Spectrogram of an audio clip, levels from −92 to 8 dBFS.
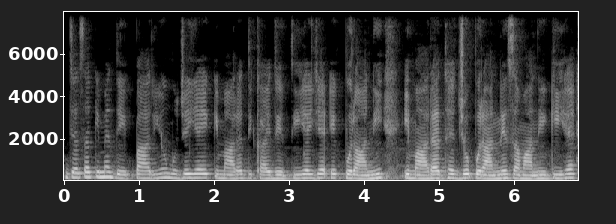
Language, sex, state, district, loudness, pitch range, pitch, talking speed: Hindi, female, Chhattisgarh, Kabirdham, -15 LUFS, 170-195 Hz, 180 Hz, 210 wpm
